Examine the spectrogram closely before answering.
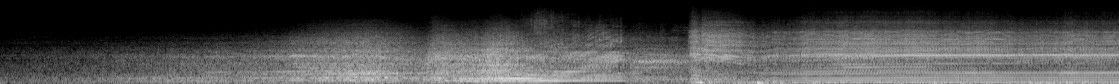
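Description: A car engine roars and revs up as it accelerates.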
